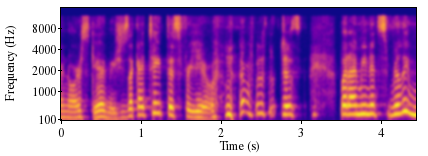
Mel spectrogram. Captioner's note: laughing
